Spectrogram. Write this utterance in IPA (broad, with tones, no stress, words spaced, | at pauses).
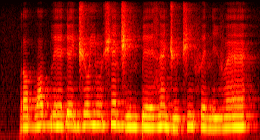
ɾɔ˨bɔ˦ beː˧ɗe˧d͡ʒo˦jũ˧ ʃɛ̃˧d͡ʒiː˨nɓeː˨ zɛ̃˦˨d͡ʒũ˨ t͡ʃi˦fe˧n i˨vɛ̃˦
